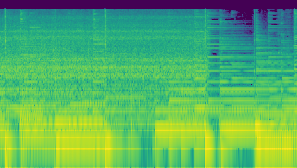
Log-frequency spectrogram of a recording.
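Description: Amazon Basics mixer grinder running in one short burst, grinding ginger and garlic into paste; it stops about three seconds in. Acoustic guitar background music plays throughout.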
